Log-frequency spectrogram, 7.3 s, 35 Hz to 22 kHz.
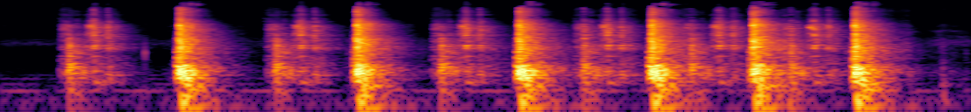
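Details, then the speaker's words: C6 Corvette driver-side door release switch after its corroded contacts were cleaned: firm latch clunks about every second, each unlocking cleanly on the first press. The door release now works normally. "now I put it in here just to test it and you can hear every time I click it it uh makes a noise to unlock it so we should be good now"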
